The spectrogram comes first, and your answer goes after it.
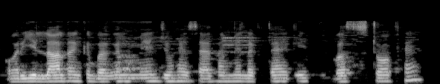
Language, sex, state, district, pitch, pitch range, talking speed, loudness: Hindi, male, Bihar, Muzaffarpur, 145 Hz, 140-150 Hz, 230 wpm, -18 LUFS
